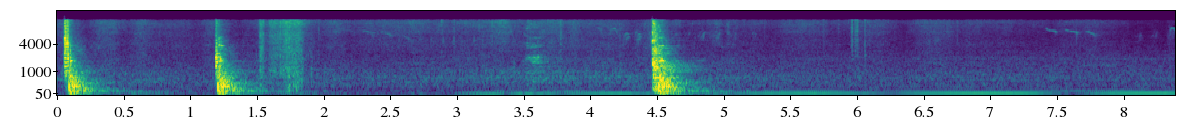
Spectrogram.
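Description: Long iron pry bar jabbed and levered against the base of a corrugated-metal shed wall: three sharp knocks, the second followed by a fainter one, the last a few seconds later.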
